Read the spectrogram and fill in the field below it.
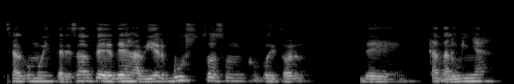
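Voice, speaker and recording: A man's voice: medium pitch, fairly even intonation, moderate pace, muffled recording. A man directing a choir over a video call, explaining the exercise and then demonstrating it by half-singing the phrases. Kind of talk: online choir rehearsal instruction.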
